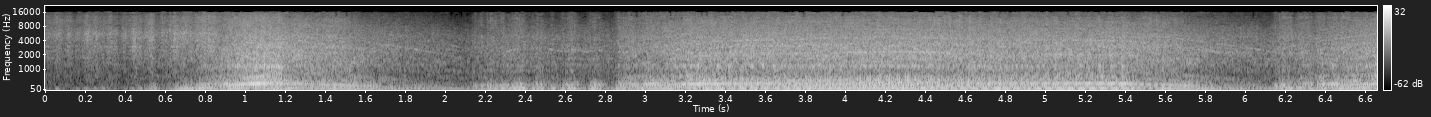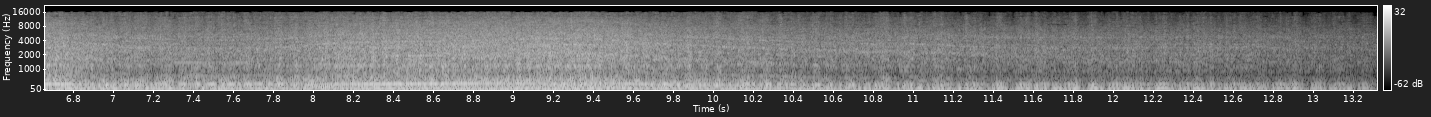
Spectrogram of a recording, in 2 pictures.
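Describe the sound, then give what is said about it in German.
A Lamborghini 350 GT sports car from 1964, with a 3.5-liter twelve-cylinder engine making 280 hp, revs in repeated surges, climbing in pitch, dropping back, then swelling into a long sustained roar with no voices present. “Der Lamborghini 350 GT. Er war die Antwort auf Ferraris spöttisches Argument. Mit einem 3,5 Liter Zwölfzylinder leistete er 280 PS.”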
